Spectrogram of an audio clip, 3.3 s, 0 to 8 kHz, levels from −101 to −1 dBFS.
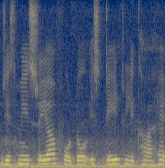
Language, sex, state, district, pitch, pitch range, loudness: Hindi, female, Uttar Pradesh, Varanasi, 100 Hz, 95-105 Hz, -25 LUFS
